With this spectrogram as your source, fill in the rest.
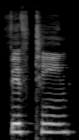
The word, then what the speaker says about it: fifteen: Listen, 15. I can say 15 or 15. 15 or 15. But teen is always always always standing out.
